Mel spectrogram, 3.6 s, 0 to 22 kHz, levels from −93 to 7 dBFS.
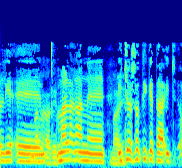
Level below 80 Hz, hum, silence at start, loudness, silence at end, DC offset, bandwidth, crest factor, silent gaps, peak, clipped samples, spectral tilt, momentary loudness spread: -62 dBFS; none; 0 s; -21 LUFS; 0 s; under 0.1%; 8 kHz; 12 dB; none; -8 dBFS; under 0.1%; -5.5 dB/octave; 4 LU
